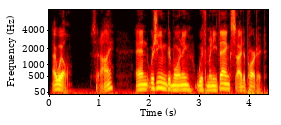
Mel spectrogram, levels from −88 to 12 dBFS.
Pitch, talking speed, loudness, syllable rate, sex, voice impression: 105 Hz, 190 wpm, -18 LUFS, 5.5 syllables/s, male, masculine, adult-like, refreshing, sincere, elegant, slightly sweet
